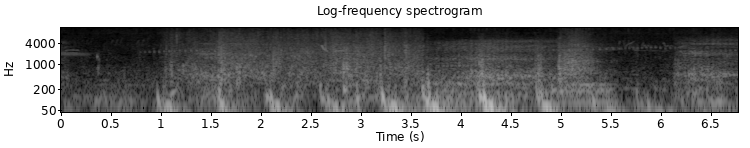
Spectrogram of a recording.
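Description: A large animal growls and bellows close by.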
